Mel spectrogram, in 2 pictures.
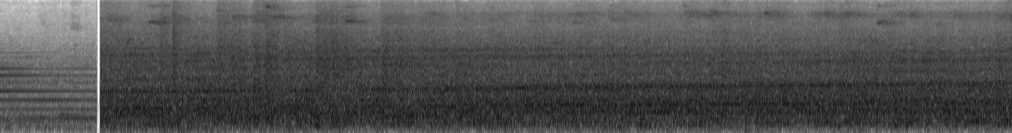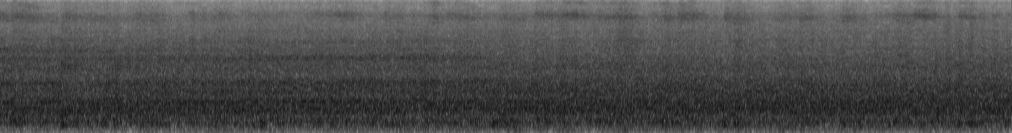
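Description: A metro train rumbles and roars through a tunnel.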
